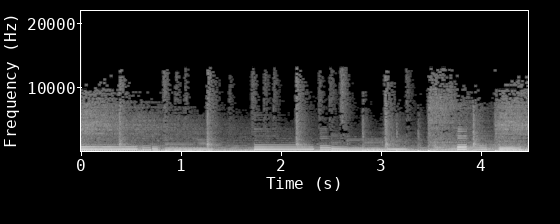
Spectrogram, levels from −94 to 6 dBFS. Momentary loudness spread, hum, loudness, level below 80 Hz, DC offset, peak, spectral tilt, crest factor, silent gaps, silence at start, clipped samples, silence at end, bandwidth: 5 LU; none; -20 LUFS; -30 dBFS; under 0.1%; -4 dBFS; -6.5 dB/octave; 16 dB; none; 0 s; under 0.1%; 0 s; 13 kHz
